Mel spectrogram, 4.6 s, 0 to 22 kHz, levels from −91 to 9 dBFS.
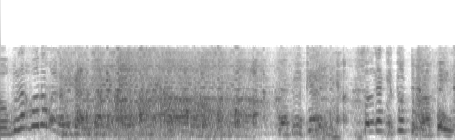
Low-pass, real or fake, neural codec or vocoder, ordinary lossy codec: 5.4 kHz; fake; codec, 44.1 kHz, 1.7 kbps, Pupu-Codec; none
